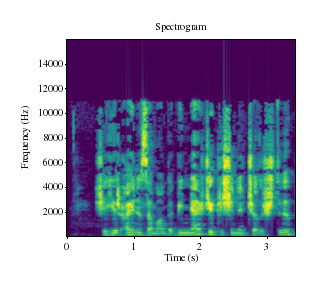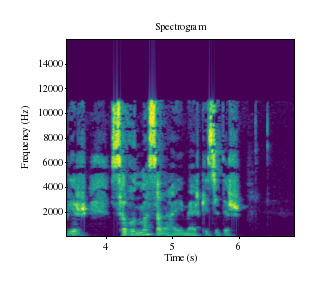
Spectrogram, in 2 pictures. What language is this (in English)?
Turkish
